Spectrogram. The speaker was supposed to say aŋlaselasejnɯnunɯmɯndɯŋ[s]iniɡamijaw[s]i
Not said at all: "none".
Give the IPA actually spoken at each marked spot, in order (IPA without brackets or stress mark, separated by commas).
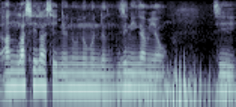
z, z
